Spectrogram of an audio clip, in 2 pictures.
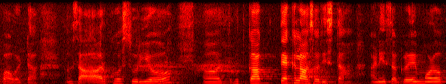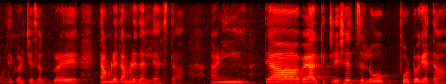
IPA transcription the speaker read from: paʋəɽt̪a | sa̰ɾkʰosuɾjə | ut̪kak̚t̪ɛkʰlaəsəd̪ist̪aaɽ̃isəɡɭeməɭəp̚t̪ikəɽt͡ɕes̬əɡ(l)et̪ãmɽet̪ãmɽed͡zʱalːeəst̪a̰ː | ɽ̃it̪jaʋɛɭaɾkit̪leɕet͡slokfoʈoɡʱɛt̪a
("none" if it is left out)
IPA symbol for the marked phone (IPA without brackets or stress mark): ɭ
